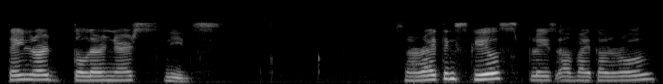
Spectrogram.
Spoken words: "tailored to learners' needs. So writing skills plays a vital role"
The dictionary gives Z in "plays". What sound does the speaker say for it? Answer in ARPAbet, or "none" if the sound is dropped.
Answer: S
